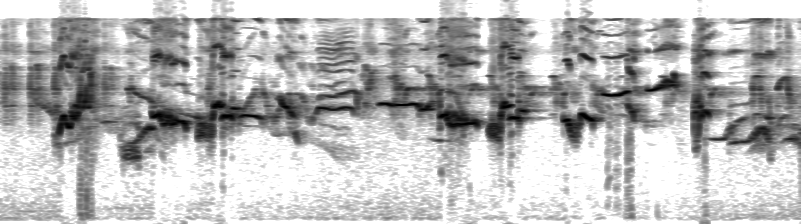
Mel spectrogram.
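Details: Oriental magpie-robin in full song to excite other magpie-robins; loud, sweet whistles slur between pitches in short phrases, joined by buzzy chirps and a sharp burst near the start.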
